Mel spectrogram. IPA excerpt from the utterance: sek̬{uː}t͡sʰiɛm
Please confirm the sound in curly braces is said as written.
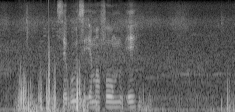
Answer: no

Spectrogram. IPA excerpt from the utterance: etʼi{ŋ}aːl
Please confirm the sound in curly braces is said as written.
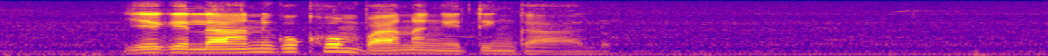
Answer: yes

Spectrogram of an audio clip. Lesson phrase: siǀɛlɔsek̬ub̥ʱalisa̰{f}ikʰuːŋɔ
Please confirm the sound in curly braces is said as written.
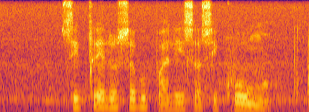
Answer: no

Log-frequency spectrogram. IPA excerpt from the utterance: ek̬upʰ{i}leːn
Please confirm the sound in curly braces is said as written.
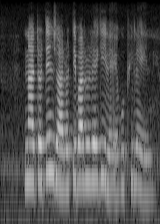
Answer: yes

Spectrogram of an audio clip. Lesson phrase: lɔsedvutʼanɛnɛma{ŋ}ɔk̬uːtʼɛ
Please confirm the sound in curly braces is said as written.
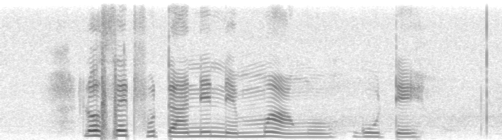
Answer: yes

